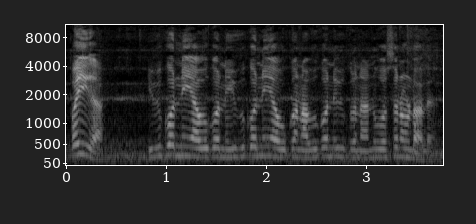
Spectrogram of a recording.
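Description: A man's voice: high-pitched, steady tone. A man talking casually while working at home in a village and telling others what to do. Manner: directing others, brisk. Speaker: vlogger. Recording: loud background noise.

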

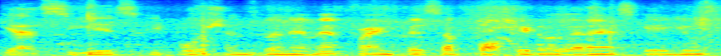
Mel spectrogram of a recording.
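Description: A man running a bag shop, pitching products and prices, mixing in English numbers. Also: little pitch movement, brisk. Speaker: shopkeeper. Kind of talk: sales pitch. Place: busy bag shop in a mall. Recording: noisy shop floor. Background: shop ambience.

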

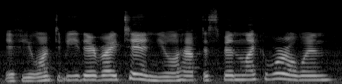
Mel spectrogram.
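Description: A woman voices a short, bearded gentleman in a read-aloud storybook. His gruff voice is kindly and eager to help. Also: medium pitch, fairly quick, slight background noise, natural voice, rough recording. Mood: helpful.

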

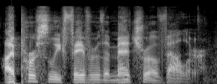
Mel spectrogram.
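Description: A raspy knight lord of a fantasy game, as a man reads him out. He speaks with formal, archaic courtesy. The voice is low and bright, recorded close and dry. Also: animated, quick pace, no echo, poor audio. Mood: courteous. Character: muscular male knight, lord of a castle.

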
